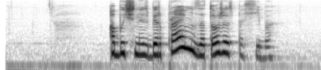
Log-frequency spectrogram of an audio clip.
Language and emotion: Russian, neutral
